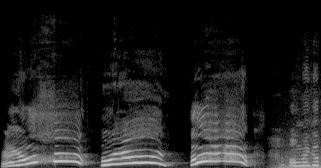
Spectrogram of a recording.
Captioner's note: screams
